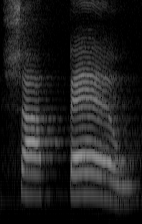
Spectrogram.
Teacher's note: ditongo fechado Quando eu digo herói a boca fica aberta Chapéu a boca fica aberta no céu né Isso é um ditongo aberto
